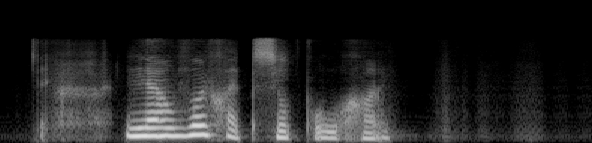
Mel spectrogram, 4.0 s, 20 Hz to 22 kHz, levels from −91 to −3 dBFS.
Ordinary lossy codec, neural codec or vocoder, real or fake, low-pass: AAC, 48 kbps; codec, 16 kHz, 0.5 kbps, FreqCodec, larger model; fake; 7.2 kHz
